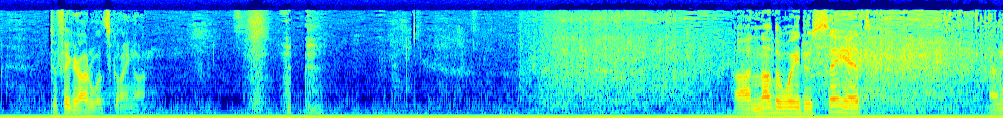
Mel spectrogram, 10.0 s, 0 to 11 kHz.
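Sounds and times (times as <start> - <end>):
person coughing: 2.8 - 3.4.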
